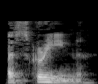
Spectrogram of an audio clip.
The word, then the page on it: a screen: British English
